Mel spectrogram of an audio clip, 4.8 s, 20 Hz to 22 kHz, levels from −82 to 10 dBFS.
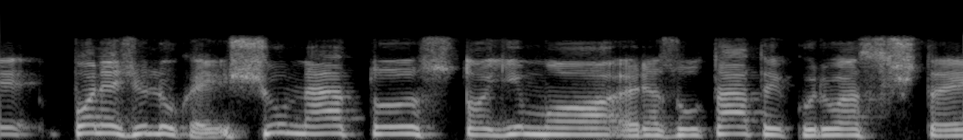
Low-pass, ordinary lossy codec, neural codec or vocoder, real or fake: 7.2 kHz; Opus, 32 kbps; none; real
